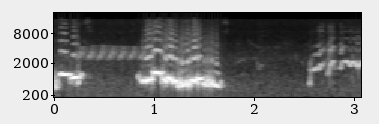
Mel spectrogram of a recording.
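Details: Western Australian magpie, a pet, warbling: a short slurred note, a long rich rolling phrase, silence, then a rising whistle.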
